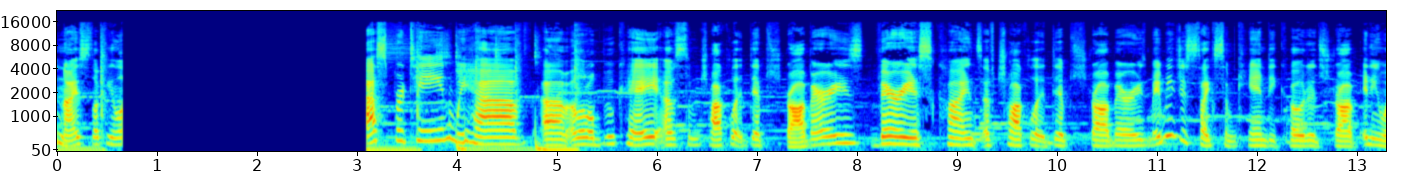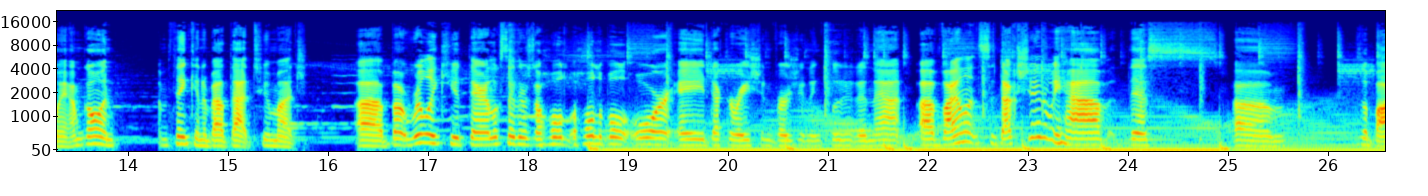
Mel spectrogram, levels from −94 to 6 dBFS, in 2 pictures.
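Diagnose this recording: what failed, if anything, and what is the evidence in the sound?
The failure is an audio dropout to silence on the input side. At 0.65 s the sound cuts off abruptly and the track holds digital silence, with no room tone or noise floor at all, until 3.09 s, when it resumes mid-flow. That is about 2.45 s of material gone. The cause is likely a lost input connection or mute upstream of the recorder, which kept writing silence while the source was absent.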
